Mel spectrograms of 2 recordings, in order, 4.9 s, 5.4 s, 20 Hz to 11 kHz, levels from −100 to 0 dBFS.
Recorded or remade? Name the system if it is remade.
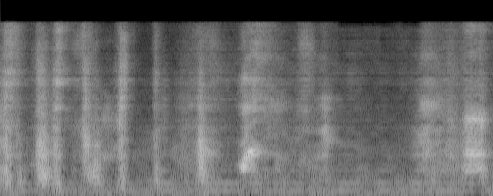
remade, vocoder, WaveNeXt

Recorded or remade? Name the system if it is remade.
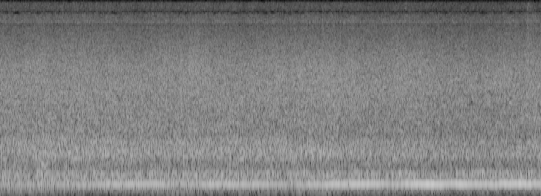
remade, vocoder, BigVGAN v2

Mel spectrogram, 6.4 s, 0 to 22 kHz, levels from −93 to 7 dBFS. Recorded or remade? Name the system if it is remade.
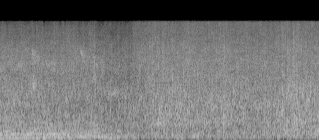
remade, codec, HILCodec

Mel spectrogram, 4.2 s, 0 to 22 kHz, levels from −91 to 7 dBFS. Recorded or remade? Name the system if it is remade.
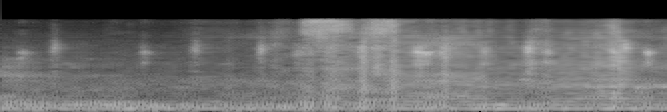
remade, vocoder, Vocos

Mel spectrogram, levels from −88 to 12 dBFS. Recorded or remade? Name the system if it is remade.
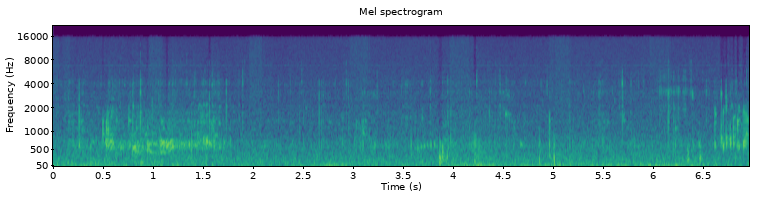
remade, vocoder, BigVGAN v2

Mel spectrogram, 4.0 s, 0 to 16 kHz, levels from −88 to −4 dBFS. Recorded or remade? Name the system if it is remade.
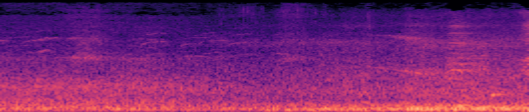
recorded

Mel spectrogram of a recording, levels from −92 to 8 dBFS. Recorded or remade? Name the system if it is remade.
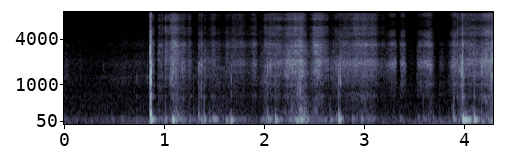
recorded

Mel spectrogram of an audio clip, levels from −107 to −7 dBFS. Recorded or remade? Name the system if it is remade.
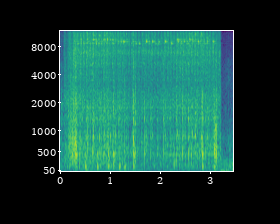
remade, vocoder, Vocos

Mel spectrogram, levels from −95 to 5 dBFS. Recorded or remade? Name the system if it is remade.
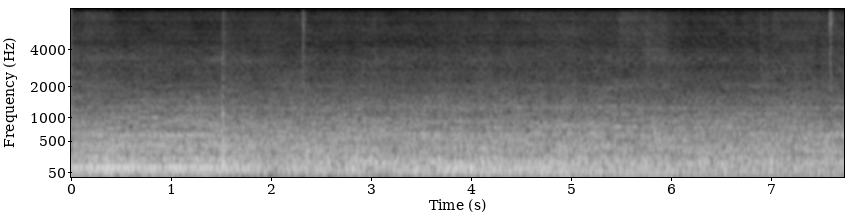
remade, codec, SNAC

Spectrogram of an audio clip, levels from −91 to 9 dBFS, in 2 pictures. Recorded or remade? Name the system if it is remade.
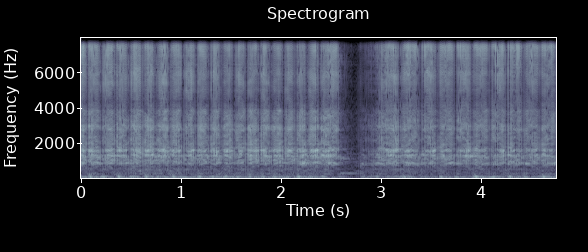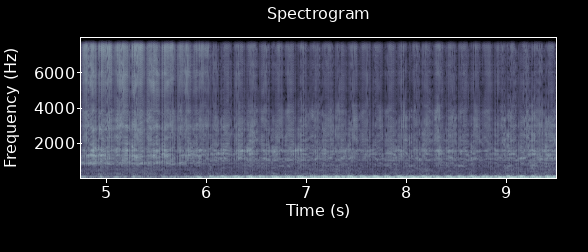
remade, vocoder, BigVGAN v2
